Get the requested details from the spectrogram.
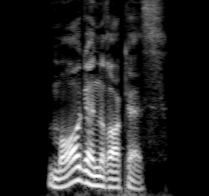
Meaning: genitive singular of Morgenrock
- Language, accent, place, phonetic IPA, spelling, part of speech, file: German, Germany, Berlin, [ˈmɔʁɡn̩ˌʁɔkəs], Morgenrockes, noun, De-Morgenrockes.ogg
